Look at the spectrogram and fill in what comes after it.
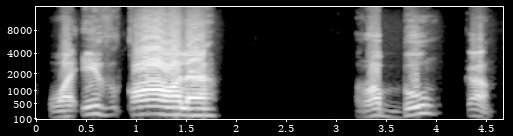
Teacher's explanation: قاف کو ایک الف کی مقدار کھینچ کر پڑھیں گے اور قاف کو موٹا کریں گے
